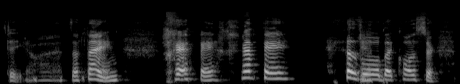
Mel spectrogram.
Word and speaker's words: jefe: I mean, well, you know, when you say boss in Spanish, am I saying it right? Jefe? Jefe. Sí, jefe.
